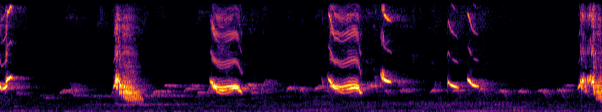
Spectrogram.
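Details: Kacer (Oriental magpie-robin) song for encouraging young or silent birds: a sharp downslurred note, then repeated warbling whistle phrases roughly once a second, rich and wavering, over a quiet background.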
